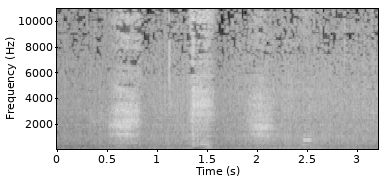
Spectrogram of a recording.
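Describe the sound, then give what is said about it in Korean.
Three short, breathy sniffles from a mother crying with happiness, spaced about half a second apart and moderately loud, with faint background hiss and no talking. “그때 어디선가 훌쩍거리는 소리가 났다.”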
